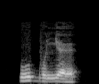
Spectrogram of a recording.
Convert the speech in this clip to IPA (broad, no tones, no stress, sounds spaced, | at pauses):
u b o ɲ ɛː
